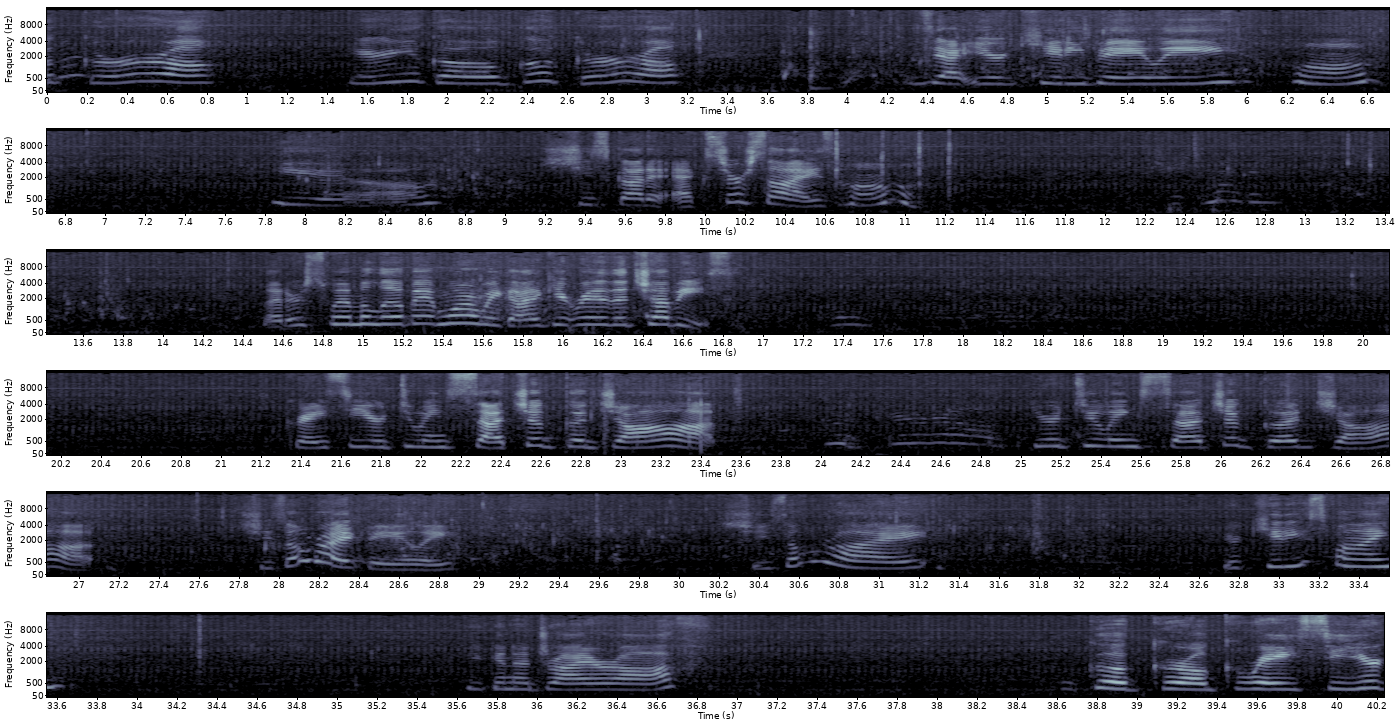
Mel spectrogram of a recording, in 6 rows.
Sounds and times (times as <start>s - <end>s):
Speech: 0.0s - 0.9s, 1.5s - 3.2s, 4.3s - 6.7s, 7.9s - 11.1s, 14.5s - 17.6s, 21.4s - 27.1s, 27.8s - 28.9s, 30.2s - 31.3s, 32.8s - 33.7s, 35.6s - 36.8s, 38.6s - 40.2s.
